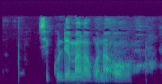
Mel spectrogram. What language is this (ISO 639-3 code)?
dav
